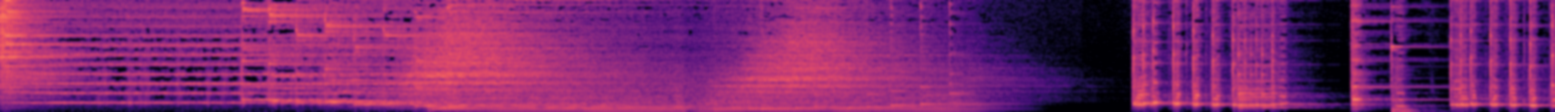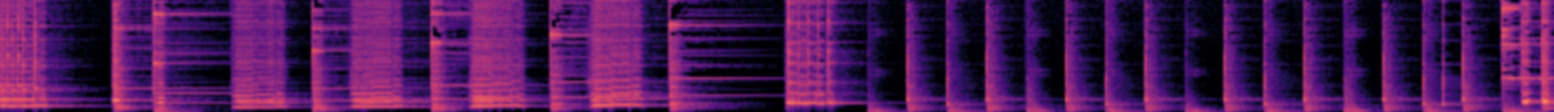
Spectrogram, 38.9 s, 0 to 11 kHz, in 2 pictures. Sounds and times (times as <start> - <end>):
Music: 0.0 - 38.8.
